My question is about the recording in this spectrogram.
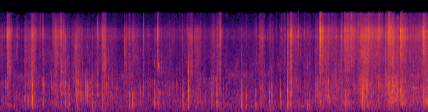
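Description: Footsteps of several people walking down stone steps and onto a gravel-strewn path: irregular hard heel clicks, with denser scuffing and crunching near the end.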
